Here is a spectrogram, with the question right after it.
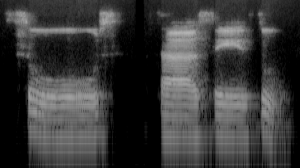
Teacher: Nah, berbeda dengan huruf shin. Nah, za ini dia lebih tipis ya daripada shin karena dia terletak di ujung lidah bertemu dengan gigi seri atas dan bawah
